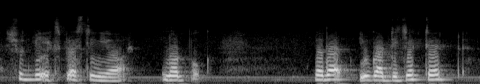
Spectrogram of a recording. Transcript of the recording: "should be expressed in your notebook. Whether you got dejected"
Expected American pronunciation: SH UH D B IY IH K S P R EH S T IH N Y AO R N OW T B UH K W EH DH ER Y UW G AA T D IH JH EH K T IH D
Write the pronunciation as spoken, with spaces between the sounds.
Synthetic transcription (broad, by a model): SH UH D B IY IH K S P R EH S T IH N Y AO R N OW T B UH K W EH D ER Y UW G AA T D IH JH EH K T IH D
